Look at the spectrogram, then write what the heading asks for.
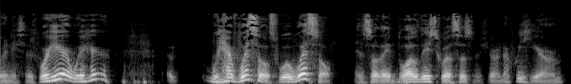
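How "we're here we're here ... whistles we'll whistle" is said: much higher and louder, urgent calling. Retold or imitated. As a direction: shout so the rescuers can find you. Lost hikers calling to rescuers.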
